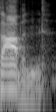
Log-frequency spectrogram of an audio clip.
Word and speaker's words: Abend: Yeah, so I was saying it wrong. It's Abend. Okay.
